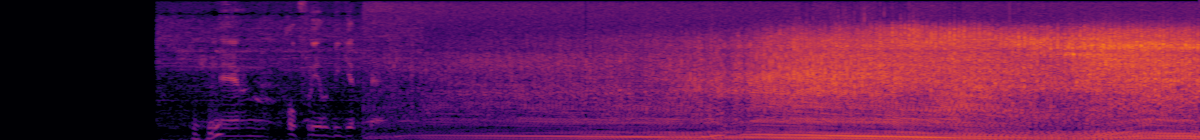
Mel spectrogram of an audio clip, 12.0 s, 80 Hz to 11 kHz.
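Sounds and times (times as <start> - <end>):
car engine revving: 3.6 - 12.0.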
